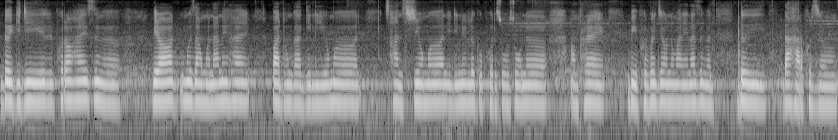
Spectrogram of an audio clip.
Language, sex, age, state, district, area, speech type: Bodo, female, 45-60, Assam, Chirang, rural, spontaneous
